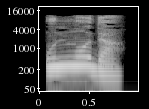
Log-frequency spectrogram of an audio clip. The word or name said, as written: ಉನ್ಮೋದ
